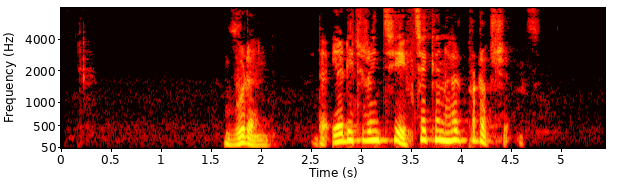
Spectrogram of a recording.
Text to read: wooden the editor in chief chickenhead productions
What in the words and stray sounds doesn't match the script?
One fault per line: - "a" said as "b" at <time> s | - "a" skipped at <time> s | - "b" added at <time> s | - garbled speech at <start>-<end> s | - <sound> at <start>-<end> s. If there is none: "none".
none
